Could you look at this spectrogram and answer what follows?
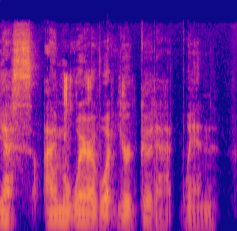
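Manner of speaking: hushed stage whisper muttered under the breath. A narrator voices a character answering Win: low hushed half-whisper. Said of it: "utters like in a low hushed whisper".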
